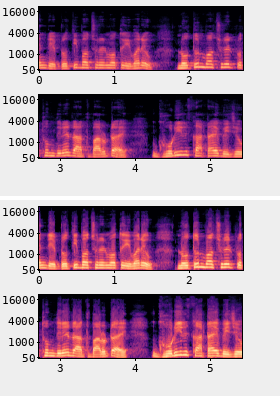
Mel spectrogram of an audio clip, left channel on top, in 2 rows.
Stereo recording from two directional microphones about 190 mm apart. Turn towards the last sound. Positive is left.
turn(degrees=-30)  # may be behind; listen again after turning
